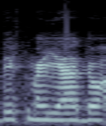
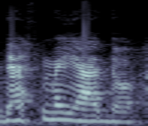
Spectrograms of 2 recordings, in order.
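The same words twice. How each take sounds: First: "dismayado" with a clear i in the first syllable; Tagalog pronunciation. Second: "dasmayado" with an open a in the first syllable; Spanish pronunciation. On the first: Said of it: "In Tagalog". (bigkas Tagalog ng "dismayado") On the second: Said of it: "In Espanyol". (bigkas Espanyol ng "dasmayado") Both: Shown as a demonstration.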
